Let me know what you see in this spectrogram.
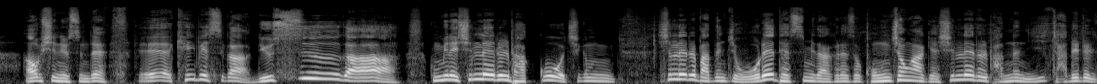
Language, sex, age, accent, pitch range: Korean, male, 40-59, native, 130-185 Hz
